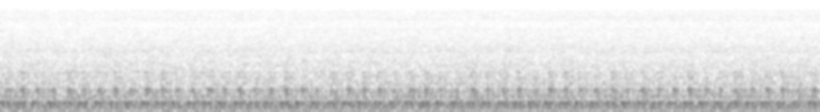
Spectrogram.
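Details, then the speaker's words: Maytag top-load washer in its final fastest spin with the drain off: steady, even hum at constant speed with no thumping or banging, smooth operation. Normal washer spin. "And here it is spinning at its fastest without the drain going. It sounds great."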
